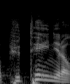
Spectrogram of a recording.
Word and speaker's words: 뷰테인: 거기부터 문제가 뭐라고 나오냐면 이 부탄을 부탄이라고 안 하고 뷰테인이라고 합니다.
